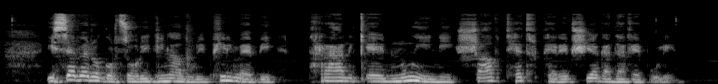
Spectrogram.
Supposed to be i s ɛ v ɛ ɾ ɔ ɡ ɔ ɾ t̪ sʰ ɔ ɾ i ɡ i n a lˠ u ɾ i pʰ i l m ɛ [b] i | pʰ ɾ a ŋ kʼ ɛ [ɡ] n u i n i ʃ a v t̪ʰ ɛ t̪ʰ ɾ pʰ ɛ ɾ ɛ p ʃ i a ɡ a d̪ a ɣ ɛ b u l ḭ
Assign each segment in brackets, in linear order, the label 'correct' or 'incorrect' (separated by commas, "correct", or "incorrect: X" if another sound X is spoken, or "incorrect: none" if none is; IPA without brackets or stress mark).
correct, incorrect: none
